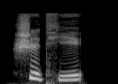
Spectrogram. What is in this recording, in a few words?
"试题", Chinese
